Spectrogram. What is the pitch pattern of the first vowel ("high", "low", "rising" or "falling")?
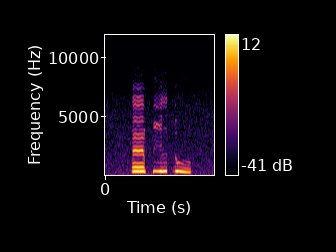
high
